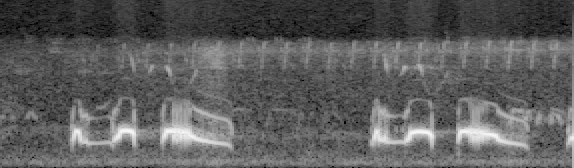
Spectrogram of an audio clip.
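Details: Spotted dove serving as a decoy to attract wild doves repeats a mellow phrase twice: a clipped double note, then a long coo that slides downward, with a faint high ticking in the background.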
